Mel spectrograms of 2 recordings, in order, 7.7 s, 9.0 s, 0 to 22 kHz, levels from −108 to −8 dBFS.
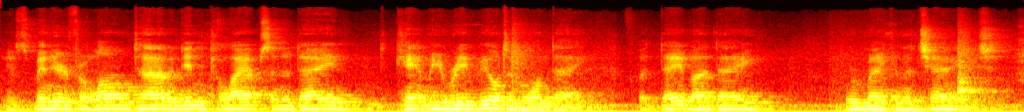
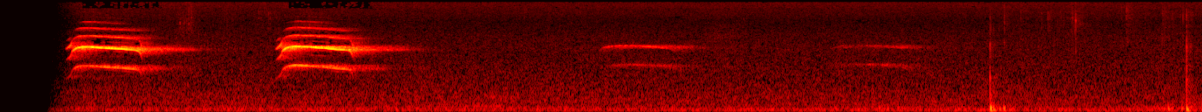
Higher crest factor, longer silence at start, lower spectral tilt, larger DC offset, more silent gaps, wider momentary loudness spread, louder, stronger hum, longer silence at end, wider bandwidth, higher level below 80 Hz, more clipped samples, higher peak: second, 14 dB vs 20 dB; second, 0 s vs 0.5 s; first, -8 dB/octave vs 0.5 dB/octave; first, 4% vs under 0.1%; neither; second, 12 LU vs 24 LU; first, -19 LUFS vs -36 LUFS; neither; about the same, 0 s vs 0.1 s; second, 8 kHz vs over 20 kHz; first, -46 dBFS vs -82 dBFS; neither; first, -4 dBFS vs -26 dBFS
